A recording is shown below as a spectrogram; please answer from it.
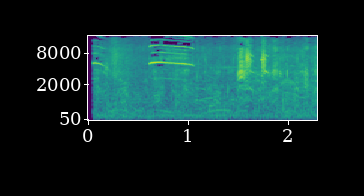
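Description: A flock of black-headed gulls flapping and splashing on the water around a black swan. A high, thin whistled bird call comes about half a second in and is the loudest moment. A burst of splashing and wingbeats follows at about a second and a half.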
